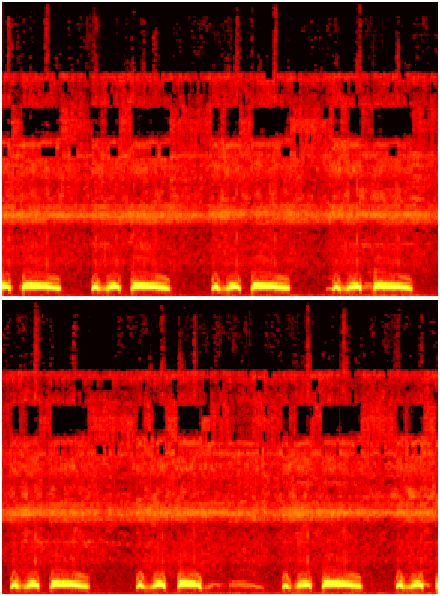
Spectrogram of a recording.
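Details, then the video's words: Trapping lure of red turtle dove calls: a run of low hoarse coo phrases, each two quick notes followed by a held note, coming steadily about every second and a half, with a faint constant high tone underneath. "tiếng chim cu ngoi dùng cho kich chim hót dùng để bây"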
